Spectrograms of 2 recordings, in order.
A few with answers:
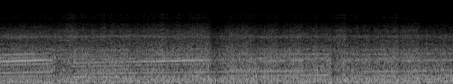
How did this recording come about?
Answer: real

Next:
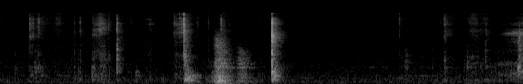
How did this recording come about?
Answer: real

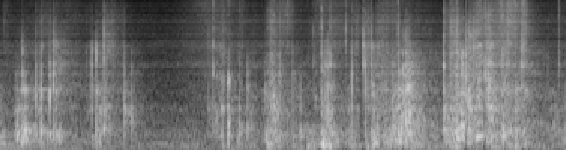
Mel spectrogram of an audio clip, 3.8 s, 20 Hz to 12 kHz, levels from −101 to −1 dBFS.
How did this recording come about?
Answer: fake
